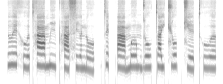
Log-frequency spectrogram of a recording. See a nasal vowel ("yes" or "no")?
no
